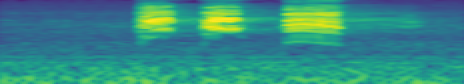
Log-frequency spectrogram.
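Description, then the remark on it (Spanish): A bird gives three harsh, squawking calls in quick succession, fairly loud, over a low rumbling background with no one speaking. “Siento el sonido de los pájaros que me acompañan a conectar con esa naturaleza pura que va recorriendo mi cuerpo.”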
